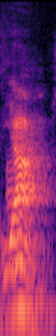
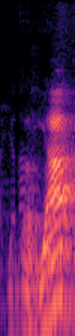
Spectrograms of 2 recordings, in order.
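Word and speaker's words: יה: How to read it? Yah. Azi Zimrat Yah. Yah is the way to read it. So if Yah is the way to read it, change it. So if Yah is the way to read it, so the way to read it is Yah.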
